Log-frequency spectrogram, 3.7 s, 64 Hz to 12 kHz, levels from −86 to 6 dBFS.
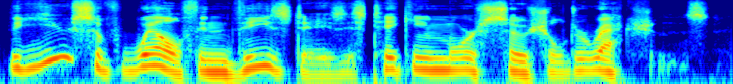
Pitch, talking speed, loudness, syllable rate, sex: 160 Hz, 195 wpm, -21 LUFS, 5.2 syllables/s, male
